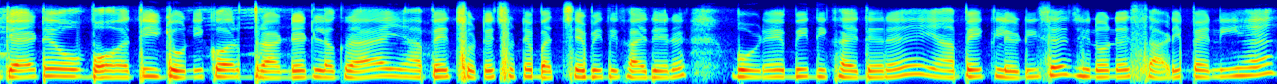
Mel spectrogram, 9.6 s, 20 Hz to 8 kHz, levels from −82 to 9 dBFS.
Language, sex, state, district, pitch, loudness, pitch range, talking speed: Hindi, female, Gujarat, Gandhinagar, 200 Hz, -15 LUFS, 190-215 Hz, 220 wpm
